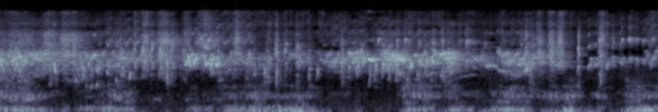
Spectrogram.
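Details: Budgerigars basking in the sun produce an unbroken stream of buzzy, chirping warble, with soft rhythmic low rustles in the background.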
